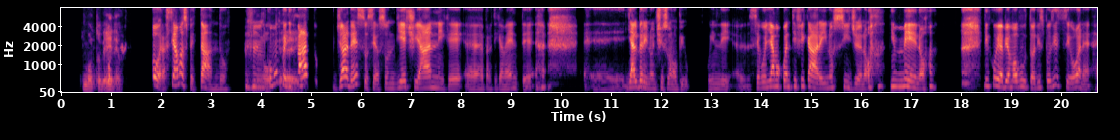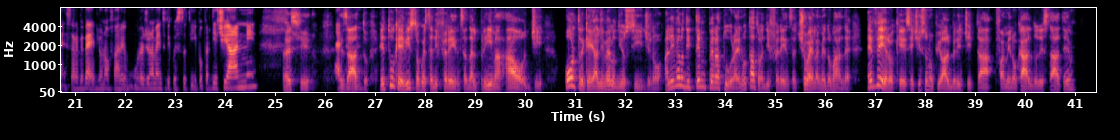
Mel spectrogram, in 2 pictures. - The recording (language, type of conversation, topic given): Italian, podcast, Quali iniziative locali aiutano a proteggere il verde in città?
- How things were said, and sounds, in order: laughing while speaking: "Mhmm"; chuckle; chuckle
